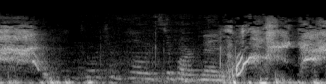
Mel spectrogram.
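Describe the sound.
A woman screaming and squealing in excitement over a newly announced album, high wavering cries mixed with laughter and excited talk.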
